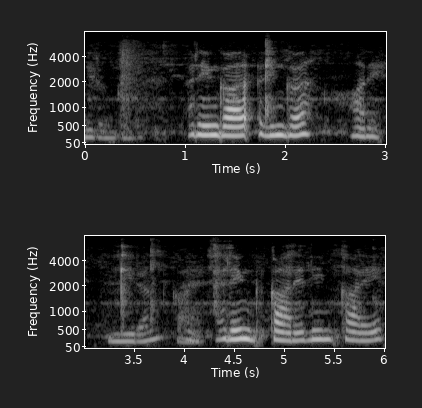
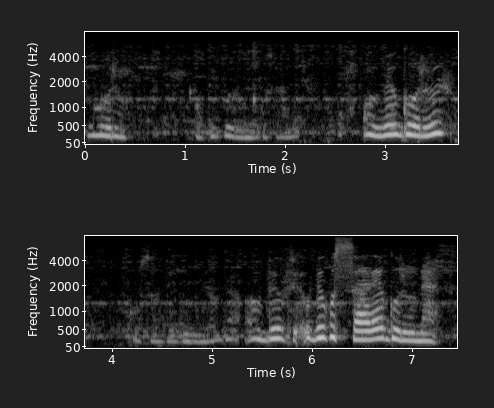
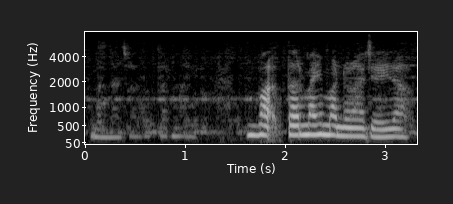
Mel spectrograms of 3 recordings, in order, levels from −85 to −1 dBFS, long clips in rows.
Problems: constant background noise, continuous background conversations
